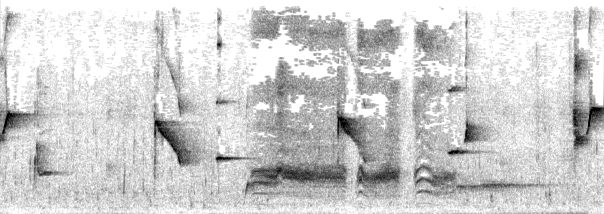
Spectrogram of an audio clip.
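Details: Male Chinese hwamei master song, high thin whistles alternating with harsher buzzy, rasping phrases, spaced with short gaps.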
